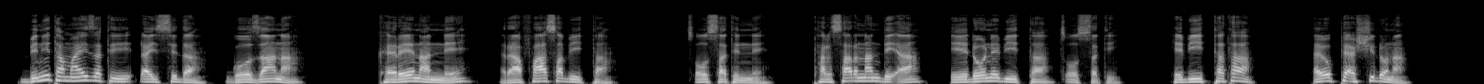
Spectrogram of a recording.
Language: Gofa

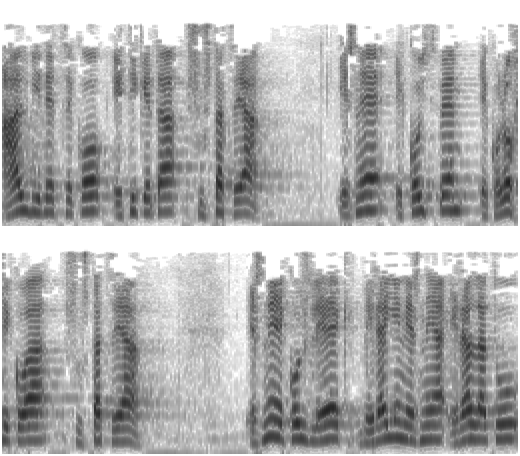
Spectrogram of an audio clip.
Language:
Basque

